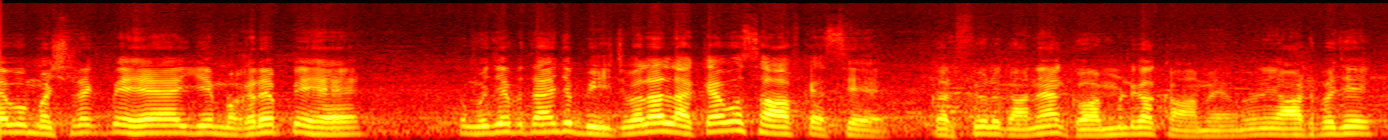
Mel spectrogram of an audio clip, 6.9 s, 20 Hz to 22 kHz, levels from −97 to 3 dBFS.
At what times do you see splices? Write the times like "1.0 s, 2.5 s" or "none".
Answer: 4.5 s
